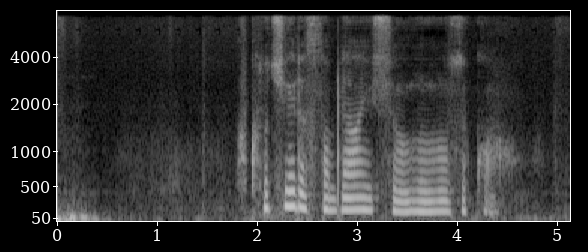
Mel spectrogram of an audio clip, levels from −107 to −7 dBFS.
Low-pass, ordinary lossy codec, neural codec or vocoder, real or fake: none; none; codec, 16 kHz, 1.1 kbps, Voila-Tokenizer; fake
